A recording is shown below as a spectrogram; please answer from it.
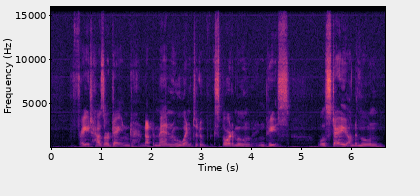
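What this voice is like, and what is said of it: Imitates another person's voice. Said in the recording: “in my Nixon voice”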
